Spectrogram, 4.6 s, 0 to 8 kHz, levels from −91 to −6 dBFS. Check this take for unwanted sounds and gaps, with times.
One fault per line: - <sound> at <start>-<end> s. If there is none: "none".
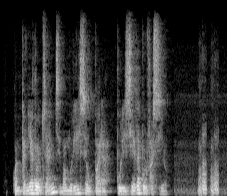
- laugh at 4.0-4.4 s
